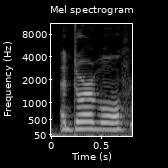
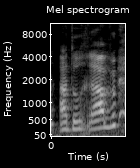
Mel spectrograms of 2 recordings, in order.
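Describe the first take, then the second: First: Said in the usual way. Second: "Adorable" said the French way, ah-do-RAHB; French "Adorable", ending in -ahb, not -uh-bul; French pronunciation. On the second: Shown as a demonstration. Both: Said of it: "how do you say adorable?".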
